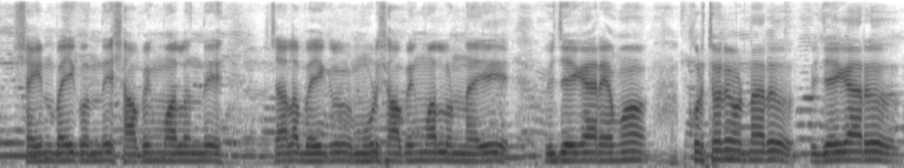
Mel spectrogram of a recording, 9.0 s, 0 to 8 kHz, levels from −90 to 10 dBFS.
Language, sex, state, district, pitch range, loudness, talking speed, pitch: Telugu, male, Andhra Pradesh, Srikakulam, 135-145 Hz, -15 LUFS, 120 wpm, 140 Hz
